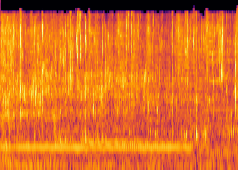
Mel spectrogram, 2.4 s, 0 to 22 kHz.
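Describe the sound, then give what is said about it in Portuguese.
A litre of water poured into a hot pan of beetroot and seasoning, a continuous rushing, hissing pour that stays steady and fairly loud throughout. “agora eu vou colocar 1 litro de água nessa panela quente, olha.”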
